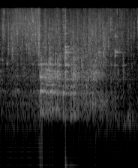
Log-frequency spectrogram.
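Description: Soaked almonds are rinsed under running water, a short splashing and rattling wash that swells briefly midway before settling into a steady stream.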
